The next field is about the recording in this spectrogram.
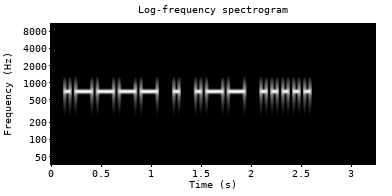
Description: Morse code, heard as a keyed tone, about 22 wpm, 700 Hz. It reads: 1EW5
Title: Four Challenging Letter-Number Combinations 22wpm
